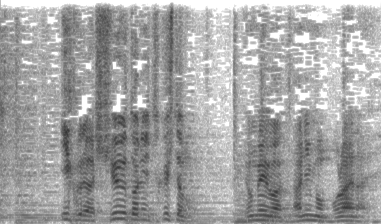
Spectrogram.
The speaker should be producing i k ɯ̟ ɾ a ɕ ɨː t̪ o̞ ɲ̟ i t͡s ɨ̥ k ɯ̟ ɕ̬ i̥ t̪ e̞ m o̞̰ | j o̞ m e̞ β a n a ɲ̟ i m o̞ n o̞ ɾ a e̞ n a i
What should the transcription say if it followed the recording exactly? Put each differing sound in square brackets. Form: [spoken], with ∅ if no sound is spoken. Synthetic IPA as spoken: i k ɯ̟ ɾ a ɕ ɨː t̪ o̞ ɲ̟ i t͡s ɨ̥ k ɯ̟ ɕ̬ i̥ t̪ e̞ m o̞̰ | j o̞ m e̞ β a n a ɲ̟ i m o̞ [m] o̞ ɾ a e̞ n a i

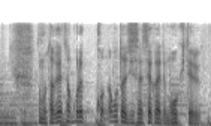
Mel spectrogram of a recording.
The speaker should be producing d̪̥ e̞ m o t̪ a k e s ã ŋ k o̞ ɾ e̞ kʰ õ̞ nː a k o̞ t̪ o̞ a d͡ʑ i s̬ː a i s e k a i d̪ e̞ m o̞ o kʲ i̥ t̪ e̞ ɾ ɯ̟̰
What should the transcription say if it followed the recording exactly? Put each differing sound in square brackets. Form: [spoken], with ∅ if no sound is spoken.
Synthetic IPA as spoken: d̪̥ e̞ m o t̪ a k e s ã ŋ k o̞ ɾ e̞ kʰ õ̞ nː a k o̞ t̪ o̞ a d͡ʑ i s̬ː a i s e k a i d̪ e̞ m o̞ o kʲ i̥ t̪ e̞ ɾ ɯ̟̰

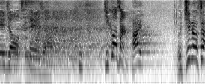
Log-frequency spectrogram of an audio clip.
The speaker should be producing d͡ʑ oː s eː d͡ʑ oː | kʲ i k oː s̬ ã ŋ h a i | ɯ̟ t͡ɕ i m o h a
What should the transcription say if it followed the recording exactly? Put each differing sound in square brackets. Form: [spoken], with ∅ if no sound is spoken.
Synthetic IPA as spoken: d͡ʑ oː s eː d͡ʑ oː | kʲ i k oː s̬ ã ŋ h a i | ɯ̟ t͡ɕ i [n] o [s] a

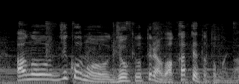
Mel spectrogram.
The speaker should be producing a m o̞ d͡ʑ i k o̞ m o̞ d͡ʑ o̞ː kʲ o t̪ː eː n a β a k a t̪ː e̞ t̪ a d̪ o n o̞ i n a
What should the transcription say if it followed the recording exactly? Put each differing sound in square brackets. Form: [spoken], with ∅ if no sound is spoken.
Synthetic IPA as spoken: a [n] o̞ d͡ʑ i k o̞ [n] o̞ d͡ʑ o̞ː kʲ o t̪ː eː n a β a k a t̪ː e̞ t̪ a [t̪] o [m] o̞ i [m] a

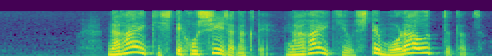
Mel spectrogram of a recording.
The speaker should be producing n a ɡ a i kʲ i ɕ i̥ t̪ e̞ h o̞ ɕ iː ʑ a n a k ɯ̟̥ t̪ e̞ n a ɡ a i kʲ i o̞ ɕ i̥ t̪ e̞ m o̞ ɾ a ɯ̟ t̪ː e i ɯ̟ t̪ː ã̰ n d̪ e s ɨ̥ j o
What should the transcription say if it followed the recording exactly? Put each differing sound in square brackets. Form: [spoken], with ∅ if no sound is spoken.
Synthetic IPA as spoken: n a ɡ a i kʲ i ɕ i̥ t̪ e̞ h o̞ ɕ iː ʑ a n a k ɯ̟̥ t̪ e̞ n a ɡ a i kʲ i o̞ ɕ i̥ t̪ e̞ m o̞ ɾ a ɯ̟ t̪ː e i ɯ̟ t̪ː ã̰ n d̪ e s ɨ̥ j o

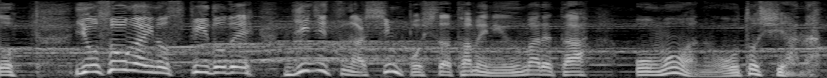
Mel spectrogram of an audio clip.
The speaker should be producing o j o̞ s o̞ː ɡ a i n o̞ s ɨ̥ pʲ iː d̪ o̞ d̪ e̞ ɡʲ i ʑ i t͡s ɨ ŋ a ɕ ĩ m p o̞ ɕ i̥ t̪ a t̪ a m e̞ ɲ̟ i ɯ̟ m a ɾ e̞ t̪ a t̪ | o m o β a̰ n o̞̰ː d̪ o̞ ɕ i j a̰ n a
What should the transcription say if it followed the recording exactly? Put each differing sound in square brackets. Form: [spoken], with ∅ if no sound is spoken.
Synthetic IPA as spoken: o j o̞ s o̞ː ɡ a i n o̞ s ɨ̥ pʲ iː d̪ o̞ d̪ e̞ ɡʲ i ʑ i t͡s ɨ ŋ a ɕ ĩ m p o̞ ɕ i̥ t̪ a t̪ a m e̞ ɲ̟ i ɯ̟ m a ɾ e̞ t̪ a [∅] | o m o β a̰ n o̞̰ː [t̪] o̞ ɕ i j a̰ n a

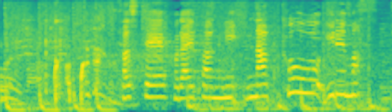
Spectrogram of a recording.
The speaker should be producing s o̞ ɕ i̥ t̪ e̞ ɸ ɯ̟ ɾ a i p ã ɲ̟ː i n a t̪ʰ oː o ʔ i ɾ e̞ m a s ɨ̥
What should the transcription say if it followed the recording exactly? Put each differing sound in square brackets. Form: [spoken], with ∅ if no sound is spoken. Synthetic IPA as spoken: s o̞ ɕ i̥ t̪ e̞ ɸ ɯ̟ ɾ a i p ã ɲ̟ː i n a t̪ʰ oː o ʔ i ɾ e̞ m a s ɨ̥

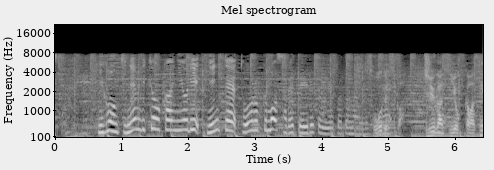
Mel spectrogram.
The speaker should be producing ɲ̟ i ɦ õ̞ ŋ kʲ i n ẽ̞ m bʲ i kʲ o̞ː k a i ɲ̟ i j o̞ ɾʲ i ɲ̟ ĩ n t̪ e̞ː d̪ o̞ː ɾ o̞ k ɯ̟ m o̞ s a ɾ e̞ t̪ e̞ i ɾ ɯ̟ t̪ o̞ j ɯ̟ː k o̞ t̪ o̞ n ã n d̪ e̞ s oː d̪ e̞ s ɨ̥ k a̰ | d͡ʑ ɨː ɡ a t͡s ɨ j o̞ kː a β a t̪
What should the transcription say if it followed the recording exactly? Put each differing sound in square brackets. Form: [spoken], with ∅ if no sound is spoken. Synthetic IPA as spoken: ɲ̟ i ɦ õ̞ ŋ kʲ i n ẽ̞ m bʲ i kʲ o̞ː k a i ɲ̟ i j o̞ ɾʲ i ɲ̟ ĩ n t̪ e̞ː [t̪] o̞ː ɾ o̞ k ɯ̟ m o̞ s a ɾ e̞ t̪ e̞ i ɾ ɯ̟ t̪ o̞ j ɯ̟ː k o̞ t̪ o̞ n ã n d̪ e̞ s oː d̪ e̞ s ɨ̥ k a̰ | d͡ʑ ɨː ɡ a t͡s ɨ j o̞ kː a β a t̪

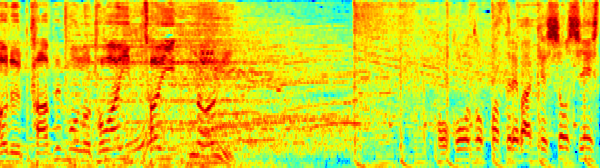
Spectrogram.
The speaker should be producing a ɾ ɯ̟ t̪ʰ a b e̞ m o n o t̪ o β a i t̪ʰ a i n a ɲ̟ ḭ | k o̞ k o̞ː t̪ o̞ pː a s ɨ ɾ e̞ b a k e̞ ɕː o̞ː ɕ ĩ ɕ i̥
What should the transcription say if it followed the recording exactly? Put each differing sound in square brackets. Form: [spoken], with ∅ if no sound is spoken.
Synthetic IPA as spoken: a ɾ ɯ̟ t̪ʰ a b e̞ m o n o t̪ o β a i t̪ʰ a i n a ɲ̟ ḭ | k o̞ k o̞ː t̪ o̞ pː a s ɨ ɾ e̞ b a k e̞ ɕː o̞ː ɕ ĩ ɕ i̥

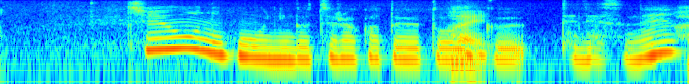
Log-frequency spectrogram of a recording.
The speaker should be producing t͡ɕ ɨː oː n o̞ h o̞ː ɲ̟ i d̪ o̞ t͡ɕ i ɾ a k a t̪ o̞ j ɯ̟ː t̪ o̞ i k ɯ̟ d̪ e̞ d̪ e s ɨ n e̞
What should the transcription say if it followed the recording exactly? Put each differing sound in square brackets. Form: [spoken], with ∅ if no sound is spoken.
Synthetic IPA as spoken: t͡ɕ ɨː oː n o̞ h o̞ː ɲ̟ i d̪ o̞ t͡ɕ i ɾ a k a t̪ o̞ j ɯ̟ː t̪ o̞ i k ɯ̟ [t̪] e̞ d̪ e s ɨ n e̞

